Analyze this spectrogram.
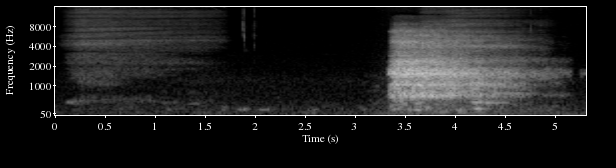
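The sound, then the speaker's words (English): Deep breathing during a guided tapping and self-forgiveness exercise: a soft, airy breath is followed after a short pause by a louder, fuller rush of breath that slowly fades. “Good. Deep breath.”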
